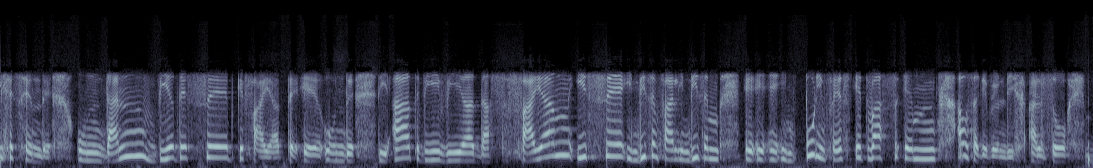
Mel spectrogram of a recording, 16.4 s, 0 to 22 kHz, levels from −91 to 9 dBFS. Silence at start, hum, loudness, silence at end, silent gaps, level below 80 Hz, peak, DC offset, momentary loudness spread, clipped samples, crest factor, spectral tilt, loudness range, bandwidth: 0 s; none; -25 LUFS; 0 s; none; -66 dBFS; -4 dBFS; under 0.1%; 6 LU; under 0.1%; 20 dB; -6 dB/octave; 2 LU; 6.4 kHz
